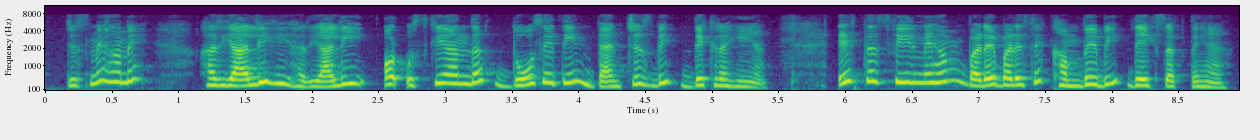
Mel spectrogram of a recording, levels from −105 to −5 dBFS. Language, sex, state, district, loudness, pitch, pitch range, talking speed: Hindi, female, Maharashtra, Aurangabad, -18 LUFS, 275 Hz, 235-355 Hz, 185 wpm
